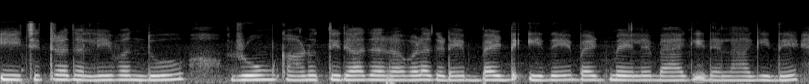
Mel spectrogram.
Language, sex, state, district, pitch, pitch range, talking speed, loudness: Kannada, female, Karnataka, Bidar, 205 Hz, 200-210 Hz, 95 wpm, -13 LUFS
